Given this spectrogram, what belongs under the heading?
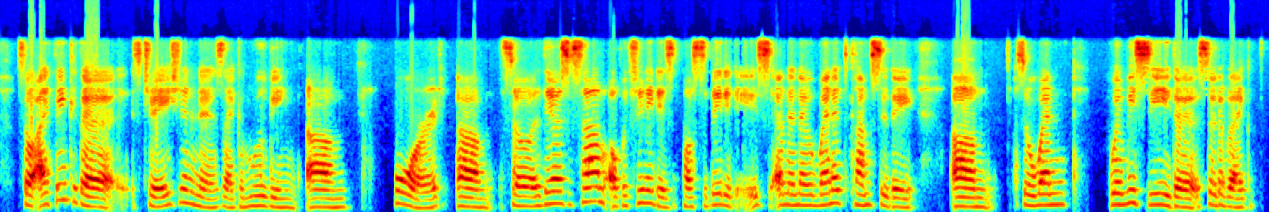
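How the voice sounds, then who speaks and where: A woman with a Japanese accent speaks at a fairly slow pace and a fairly low pitch, with ordinary pitch variation. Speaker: PhD researcher presenting research. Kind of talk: academic seminar Q&A answer. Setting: online seminar video call. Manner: halting, many fillers.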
